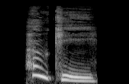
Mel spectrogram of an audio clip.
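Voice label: "hokey", British English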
